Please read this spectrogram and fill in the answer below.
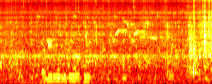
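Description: Shallow river water trickling steadily over rocks, with a sharp splash near the end as water is scooped up and thrown by hand.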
